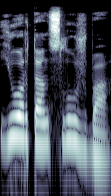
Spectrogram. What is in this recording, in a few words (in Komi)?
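юӧртан служба, Komi, female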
